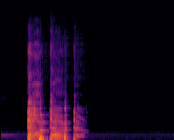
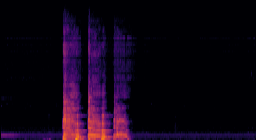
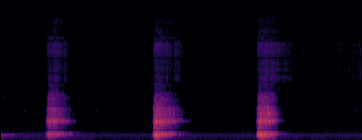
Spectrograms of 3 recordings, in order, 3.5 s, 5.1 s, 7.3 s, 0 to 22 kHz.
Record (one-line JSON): {"cough_length": "3.5 s", "cough_amplitude": 30015, "cough_signal_mean_std_ratio": 0.36, "three_cough_length": "5.1 s", "three_cough_amplitude": 31082, "three_cough_signal_mean_std_ratio": 0.34, "exhalation_length": "7.3 s", "exhalation_amplitude": 7341, "exhalation_signal_mean_std_ratio": 0.37, "survey_phase": "alpha (2021-03-01 to 2021-08-12)", "age": "65+", "gender": "Female", "wearing_mask": "No", "symptom_none": true, "smoker_status": "Never smoked", "respiratory_condition_asthma": false, "respiratory_condition_other": false, "recruitment_source": "REACT", "submission_delay": "2 days", "covid_test_result": "Negative", "covid_test_method": "RT-qPCR"}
